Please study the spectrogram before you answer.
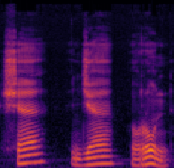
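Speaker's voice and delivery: "قمرون" drawn out syllable by syllable; slow demo word. Shown as a demonstration. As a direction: stretch "قمرون" slowly for the class. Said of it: "دیگرش". ("قمرون" آهسته و کشیده برای شاگردان)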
